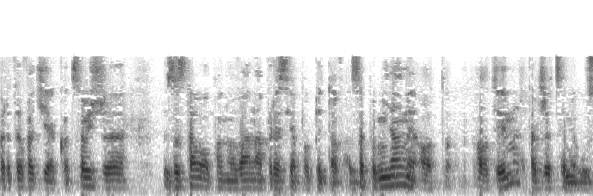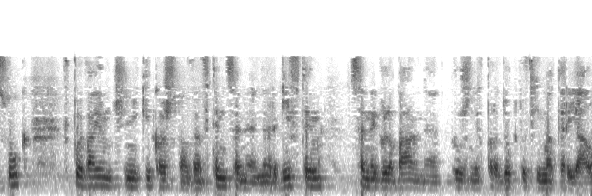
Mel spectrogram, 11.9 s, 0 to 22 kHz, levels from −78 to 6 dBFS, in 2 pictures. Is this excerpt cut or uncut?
cut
